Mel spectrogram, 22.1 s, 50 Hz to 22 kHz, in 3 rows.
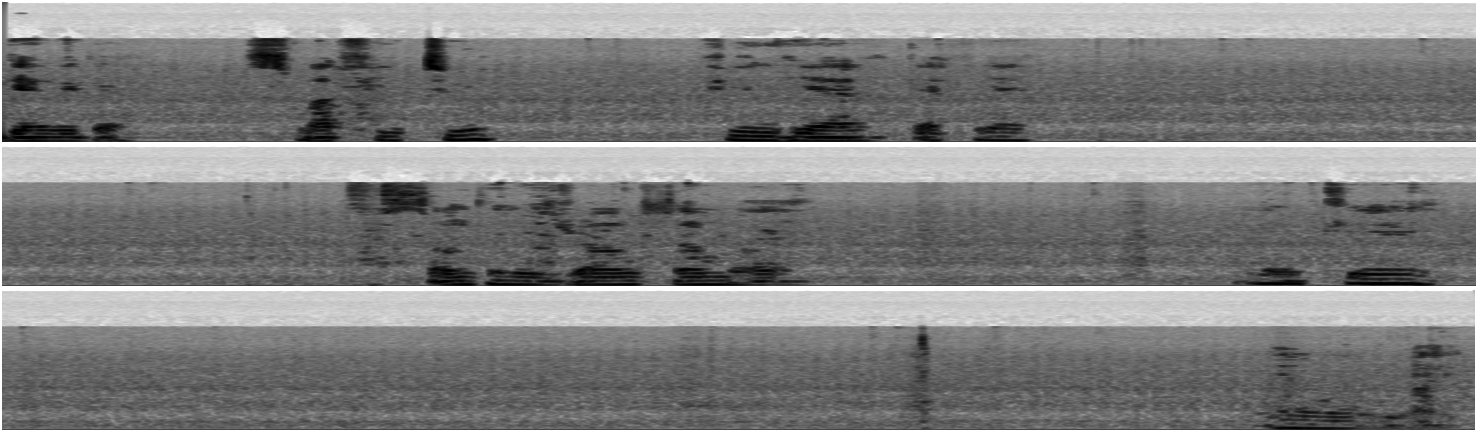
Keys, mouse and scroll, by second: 5.6 ctrl+z, 6.0 click, 8.7 ctrl+z, 9.8-18.4 drag, 19.0 click.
